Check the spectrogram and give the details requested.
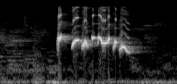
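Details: Morning song of a red-whiskered bulbul used for voice training of wild-caught birds: one loud, rapid phrase of bright slurred notes sweeping downward, lasting under a second, over a soft low rumble.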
